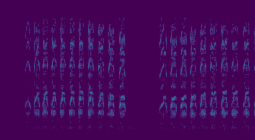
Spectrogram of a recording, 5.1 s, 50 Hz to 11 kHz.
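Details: High, squealing notes repeated quickly in two bursts from a female osprey screaming for fish on her Loch Arkaig nest, 27 April 2024, while the male brings the first trout of the day; faint background hiss.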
